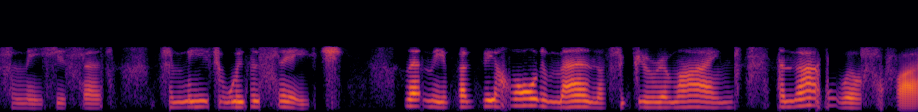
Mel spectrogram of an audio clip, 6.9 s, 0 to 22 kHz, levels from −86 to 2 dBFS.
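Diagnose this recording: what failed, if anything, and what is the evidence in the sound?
The failure is at the codec stage: the whole clip passes through an LPC-10 vocoder, with heavy damage. The speech turns into a buzzing, mechanical robot voice, and nothing sounds above 3.8 kHz. That fits 2.4 kbit/s LPC-10, which drives a short all-pole filter with either a pulse train or noise. Unlike CELP smearing, each moment flips wholly between buzz and hiss.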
